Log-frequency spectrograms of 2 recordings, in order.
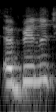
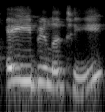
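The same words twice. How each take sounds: First: The start does not sound like 'able'. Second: The start sounds like the word 'able'. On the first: The speaker calls it right. "it's ability" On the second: The speaker calls it wrong. "It's not ability. ... It's different from able"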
